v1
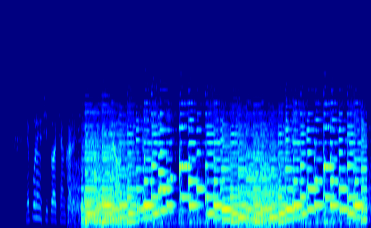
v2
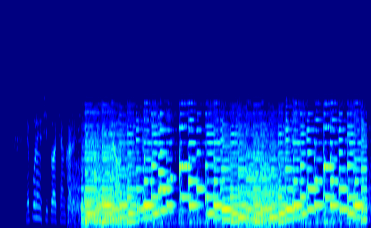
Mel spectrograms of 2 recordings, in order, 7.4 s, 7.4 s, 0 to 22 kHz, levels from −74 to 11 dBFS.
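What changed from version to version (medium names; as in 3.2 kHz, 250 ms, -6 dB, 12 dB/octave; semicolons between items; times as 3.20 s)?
background: add brick-wall FIR low-pass 3.7 kHz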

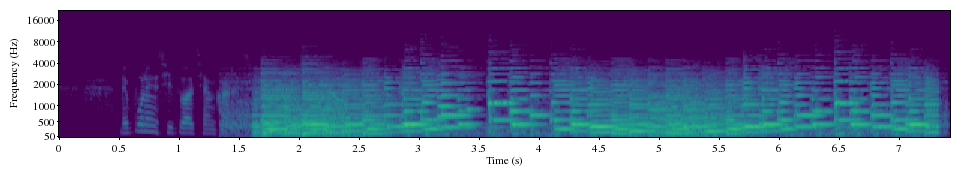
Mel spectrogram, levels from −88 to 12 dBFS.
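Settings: speech -5.0 dB; background: remove brick-wall FIR low-pass 3.7 kHz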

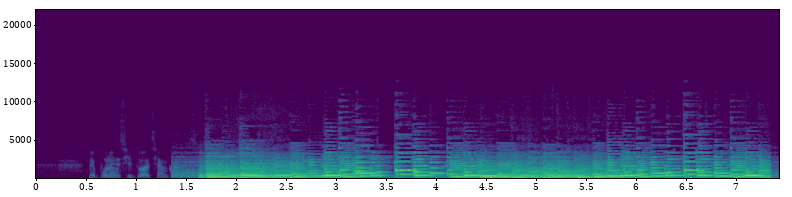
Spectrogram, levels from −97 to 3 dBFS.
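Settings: speech -8.0 dB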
